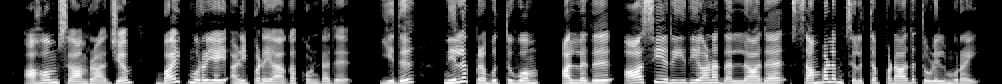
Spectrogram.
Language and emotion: Tamil, neutral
